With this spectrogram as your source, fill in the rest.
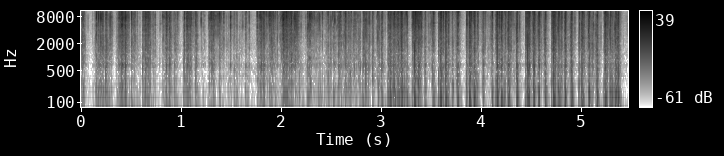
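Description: Fingernails tap and scratch the clear plastic front of a paintbrush set in plastic and cardboard packaging, held upright. The result is a fast, irregular run of bright, crisp plastic clicks and scratchy crinkles with very little low end.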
